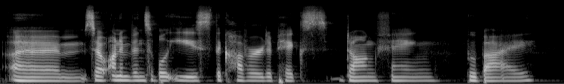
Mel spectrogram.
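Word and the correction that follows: Dongfang Bubai (東方不敗): right, Dongfang Bubai.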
